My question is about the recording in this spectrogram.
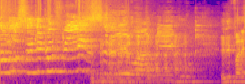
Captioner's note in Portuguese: risada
